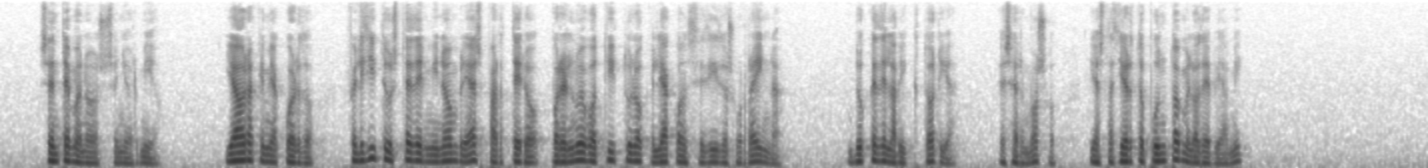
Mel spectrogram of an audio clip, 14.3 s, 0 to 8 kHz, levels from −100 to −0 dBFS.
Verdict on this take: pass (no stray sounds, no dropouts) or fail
pass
